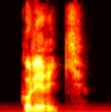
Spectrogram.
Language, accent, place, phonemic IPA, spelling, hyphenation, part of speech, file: French, France, Lyon, /kɔ.le.ʁik/, cholérique, cho‧lé‧rique, adjective, LL-Q150 (fra)-cholérique.wav
- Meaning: 1. cholera; choleraic 2. choleric (showing anger)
